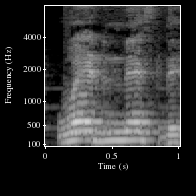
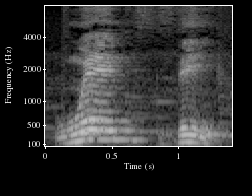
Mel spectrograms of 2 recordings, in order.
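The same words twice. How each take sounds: First: Every written letter, including d, is pronounced. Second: The d and middle letters are silent. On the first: The speaker calls it wrong. "On a tendance à prononcer tous les mots, à lire toutes les lettres qui sont dans le mot" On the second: The speaker calls it right. "on prononce juste Wednesday"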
